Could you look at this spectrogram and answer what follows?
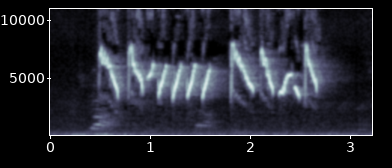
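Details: White-eye known as pleci, singing gacor to draw other white-eyes into song: two fast runs of piercing high notes, each note sliding steeply downward, delivered almost without a break.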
